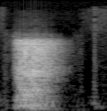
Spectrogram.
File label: truffler calm, utterance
